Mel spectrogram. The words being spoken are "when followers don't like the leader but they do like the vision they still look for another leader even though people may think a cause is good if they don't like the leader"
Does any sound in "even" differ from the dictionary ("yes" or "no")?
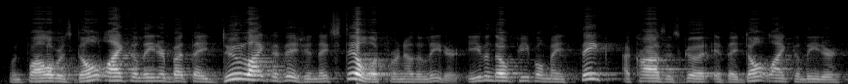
no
